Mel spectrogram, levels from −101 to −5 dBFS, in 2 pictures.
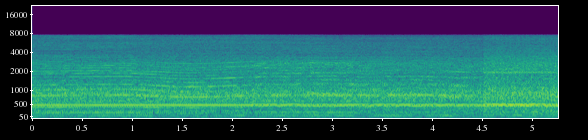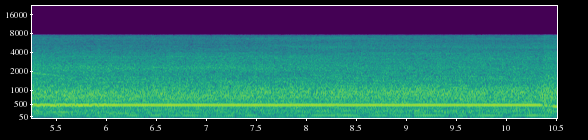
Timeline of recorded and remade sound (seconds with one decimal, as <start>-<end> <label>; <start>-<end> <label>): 0.0-2.2 recorded; 2.2-6.0 remade; 6.0-10.5 recorded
